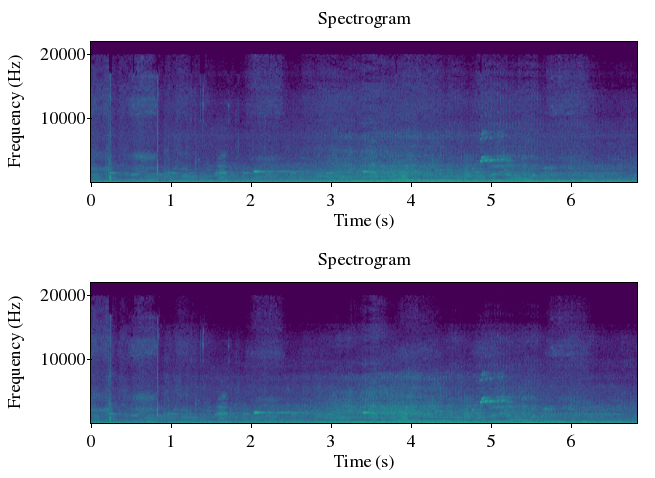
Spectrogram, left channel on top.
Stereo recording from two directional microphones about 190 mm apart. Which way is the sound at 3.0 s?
40° left (ahead or behind).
